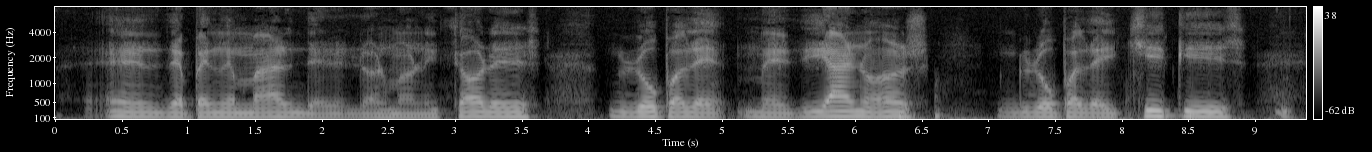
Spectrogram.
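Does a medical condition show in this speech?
Yes: condition akin to cerebral palsy; acquired after age three, lasting sequelae from an event or accident.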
